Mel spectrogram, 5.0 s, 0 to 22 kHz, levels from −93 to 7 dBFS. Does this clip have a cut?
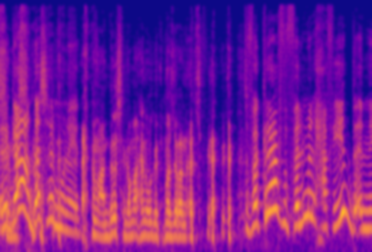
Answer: yes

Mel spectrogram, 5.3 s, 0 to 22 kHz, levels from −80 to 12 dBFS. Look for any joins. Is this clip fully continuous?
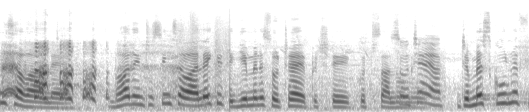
no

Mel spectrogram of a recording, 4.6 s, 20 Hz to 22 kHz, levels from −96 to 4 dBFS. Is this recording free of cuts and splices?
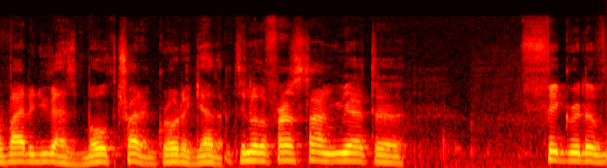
no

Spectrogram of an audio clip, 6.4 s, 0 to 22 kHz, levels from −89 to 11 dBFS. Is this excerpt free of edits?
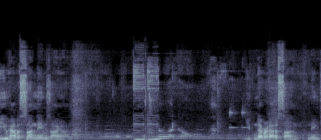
yes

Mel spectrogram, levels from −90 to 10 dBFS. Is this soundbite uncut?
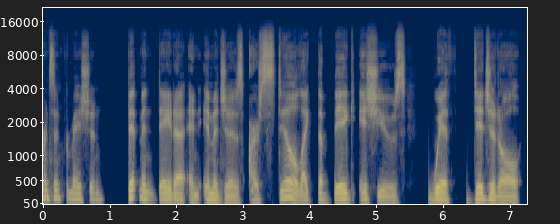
yes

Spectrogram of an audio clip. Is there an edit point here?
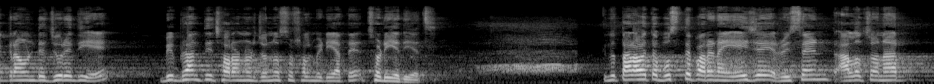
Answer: yes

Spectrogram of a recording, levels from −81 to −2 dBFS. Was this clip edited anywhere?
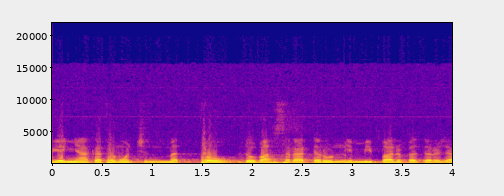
yes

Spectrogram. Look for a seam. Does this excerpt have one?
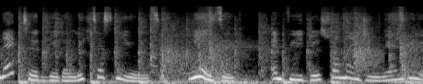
yes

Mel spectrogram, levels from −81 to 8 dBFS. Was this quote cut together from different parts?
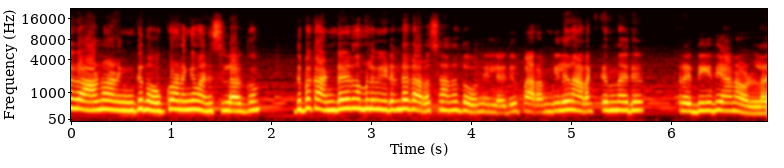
no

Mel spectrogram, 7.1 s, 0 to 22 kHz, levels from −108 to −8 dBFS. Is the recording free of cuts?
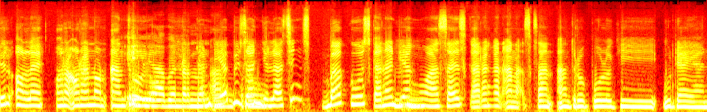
no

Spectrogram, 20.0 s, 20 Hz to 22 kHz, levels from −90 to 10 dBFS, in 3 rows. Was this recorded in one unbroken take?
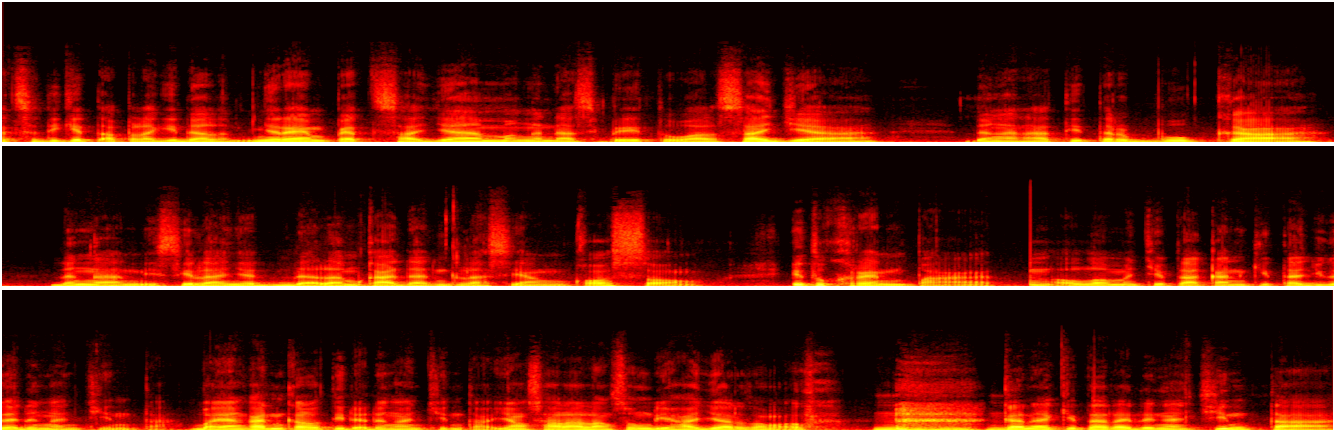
no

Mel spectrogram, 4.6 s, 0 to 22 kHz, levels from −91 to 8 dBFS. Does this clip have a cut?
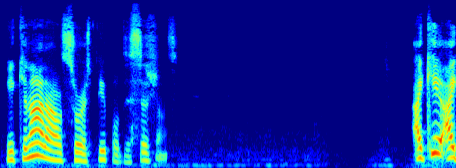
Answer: no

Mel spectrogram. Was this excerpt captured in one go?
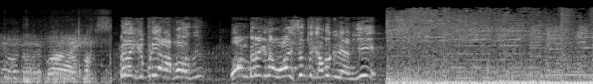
no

